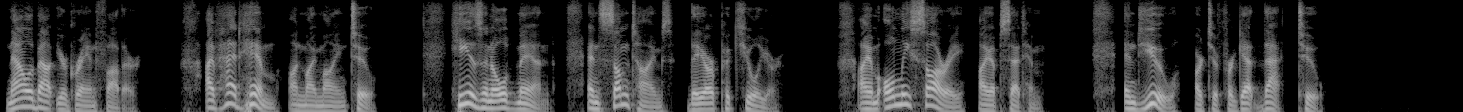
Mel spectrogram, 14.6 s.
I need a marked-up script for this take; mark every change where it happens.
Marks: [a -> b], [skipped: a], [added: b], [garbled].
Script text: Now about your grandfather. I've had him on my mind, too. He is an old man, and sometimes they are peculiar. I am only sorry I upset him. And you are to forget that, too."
Now about your grandfather. I've had him on my mind, too. He is an old man, and sometimes they are peculiar. I am only sorry I upset him. And you are to forget that, too."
